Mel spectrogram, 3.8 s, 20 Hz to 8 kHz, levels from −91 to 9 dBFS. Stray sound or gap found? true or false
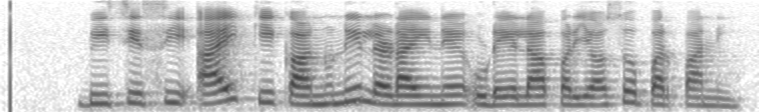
false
